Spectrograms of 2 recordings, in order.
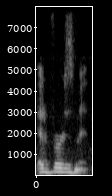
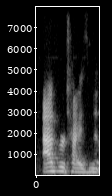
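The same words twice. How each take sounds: First: It is said in a posh way. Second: It is said in the everyday way.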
